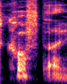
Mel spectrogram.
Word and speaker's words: Kuchta: Bratislava, and I'm like, how do you say my name? And she's like, oh, it's Kuchta, you know.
